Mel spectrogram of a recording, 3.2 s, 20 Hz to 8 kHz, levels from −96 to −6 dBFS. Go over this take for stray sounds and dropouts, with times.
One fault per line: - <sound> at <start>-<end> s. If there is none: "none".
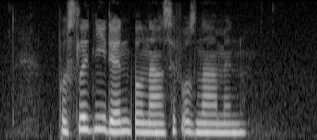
- dropout at 1.3-1.4 s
